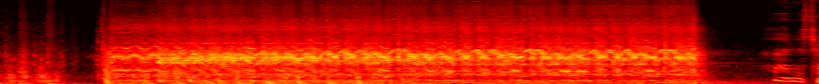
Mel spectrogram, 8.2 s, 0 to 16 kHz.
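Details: 1969 Plymouth Barracuda 440 V8 drag car: starter cranks evenly about three turns a second for several seconds but it never fires; it isn't drawing fuel through the supply hose.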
